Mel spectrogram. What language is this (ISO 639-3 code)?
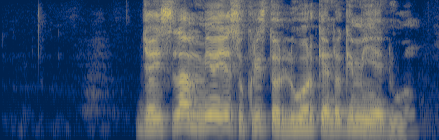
luo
